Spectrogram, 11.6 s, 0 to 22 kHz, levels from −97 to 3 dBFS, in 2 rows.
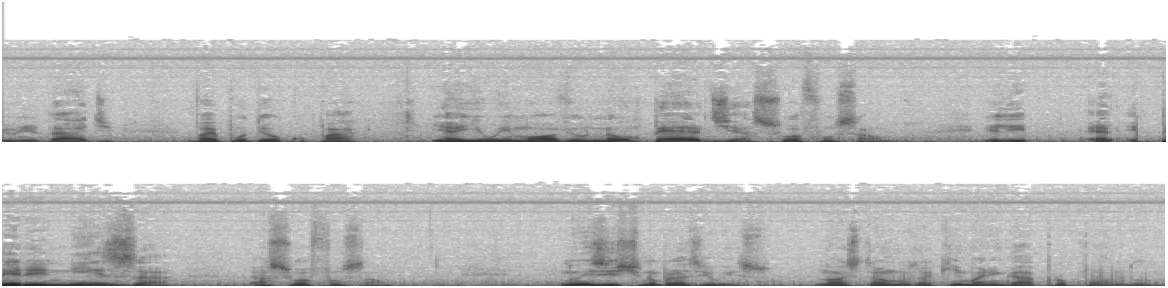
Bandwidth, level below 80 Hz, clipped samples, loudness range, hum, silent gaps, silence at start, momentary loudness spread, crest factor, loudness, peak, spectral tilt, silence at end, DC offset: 16 kHz; -34 dBFS; under 0.1%; 3 LU; none; none; 0 s; 17 LU; 18 dB; -22 LUFS; -4 dBFS; -7 dB/octave; 0 s; under 0.1%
